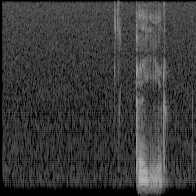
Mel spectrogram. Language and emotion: Russian, neutral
